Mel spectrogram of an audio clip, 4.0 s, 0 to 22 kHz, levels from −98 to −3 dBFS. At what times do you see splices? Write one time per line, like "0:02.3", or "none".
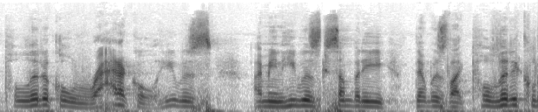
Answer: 0:02.4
